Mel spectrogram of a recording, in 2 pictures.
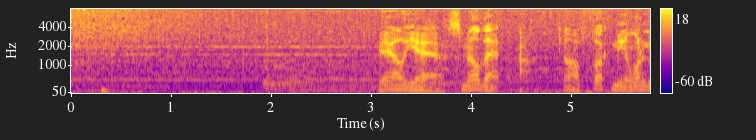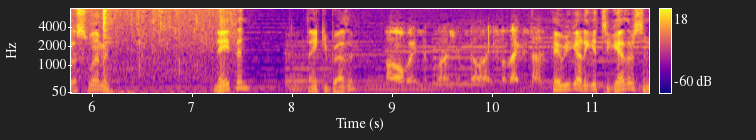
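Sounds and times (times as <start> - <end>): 
beer deglazing a hot pan, sizzling: 0.0 - 7.6
speech: 3.1 - 6.3, 7.2 - 11.5.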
